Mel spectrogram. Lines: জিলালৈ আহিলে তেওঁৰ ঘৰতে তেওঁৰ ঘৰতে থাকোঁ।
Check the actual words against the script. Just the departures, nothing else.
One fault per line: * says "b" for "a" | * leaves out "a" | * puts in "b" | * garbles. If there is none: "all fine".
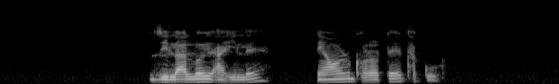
* leaves out "তেওঁৰ ঘৰতে"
